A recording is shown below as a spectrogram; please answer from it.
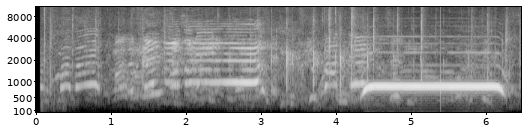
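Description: Softball players' voices calling out around the diamond, with two long, high held shouts. The second shout is the loudest, about two seconds long, with a short rise at the start. A sharp knock comes in the middle of it.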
